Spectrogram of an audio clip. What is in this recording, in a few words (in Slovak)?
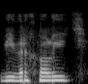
"vyvrcholiť", Slovenské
